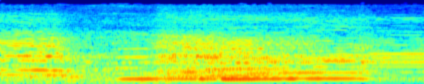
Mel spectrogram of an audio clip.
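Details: A cow at a farm gives a full, level moo that lasts about three seconds and has a slight swell in the middle, with a faint trace of music behind it.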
